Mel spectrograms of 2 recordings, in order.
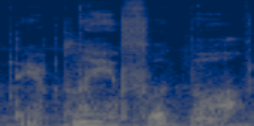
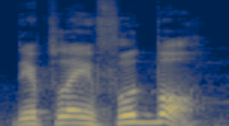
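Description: First: Hushed whisper. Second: Excited. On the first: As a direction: whisper it, hiding from them. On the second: Spotting enemies, excited. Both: Real, not acted.

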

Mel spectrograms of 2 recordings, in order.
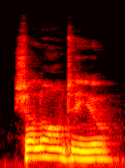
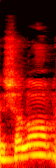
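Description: First: Said in the usual way. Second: Rising mock Shalom, higher and brighter; mock reply. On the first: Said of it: "you say to people". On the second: Greeting repeated, a higher mocking Shalom. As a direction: toss back Shalom higher. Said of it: "They say".

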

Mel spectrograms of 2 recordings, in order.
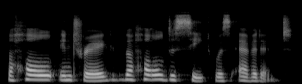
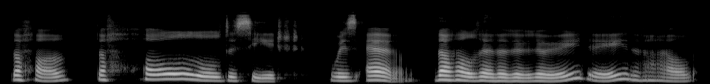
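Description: First: Said in the usual way. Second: Stumbling reread. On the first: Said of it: "retake of the same words". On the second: Real, not acted. Reader flubbing the line, stammering and halting. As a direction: trip over the words and repeat.

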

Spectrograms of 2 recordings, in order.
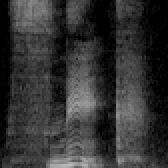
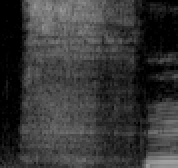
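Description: First: Said in the usual way. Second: "Sneak" split into separate drawn-out sounds, with gaps. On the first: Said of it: "you're gonna put it together". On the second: Shown as a demonstration. Teacher gives sounds to put together, "Sneak" segmented. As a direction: say "Sneak" quietly as s, n, ee, k, pausing between. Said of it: "say the sounds of the word".

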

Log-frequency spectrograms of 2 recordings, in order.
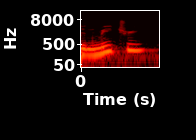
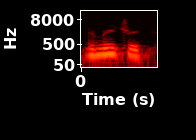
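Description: First: Dmitri? asked with a rising question tune; questioning rise. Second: Said in the usual way. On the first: Shown as a demonstration. Preacher checking the name Dmitri? with a rising tone.

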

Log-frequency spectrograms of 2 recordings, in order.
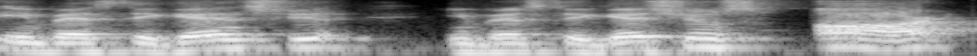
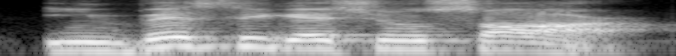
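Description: First: Investigations ARE said as two separate words; unlinked words. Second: "investigations are" run together as "investigation-sar"; linking words. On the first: Teacher showing the unlinked way, "investigations", then "are" separately. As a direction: keep "are" apart from "investigations". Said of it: "en vez de decir". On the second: Teacher modelling the linking trick, "investigations are" joined as one. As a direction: glide the final S of "investigations" into "are". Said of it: "Y decimos sar". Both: Shown as a demonstration.

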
